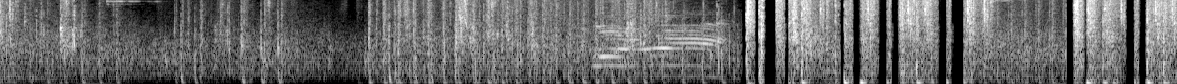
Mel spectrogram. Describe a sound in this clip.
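Rapid gunfire cracks and rattles close by.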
